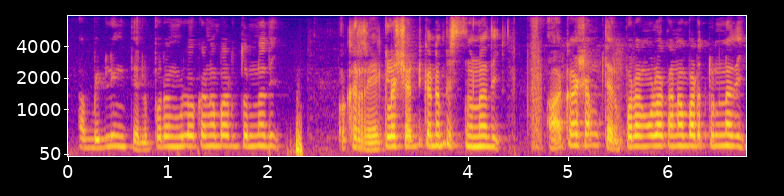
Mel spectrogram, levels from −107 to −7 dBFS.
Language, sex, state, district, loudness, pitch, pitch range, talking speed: Telugu, male, Telangana, Hyderabad, -17 LUFS, 225 Hz, 215-230 Hz, 115 wpm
